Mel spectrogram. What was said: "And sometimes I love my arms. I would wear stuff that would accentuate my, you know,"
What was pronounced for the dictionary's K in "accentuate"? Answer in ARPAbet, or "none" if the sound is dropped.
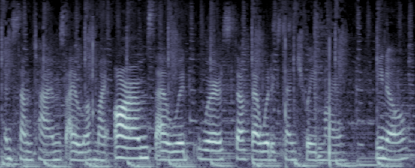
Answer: K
